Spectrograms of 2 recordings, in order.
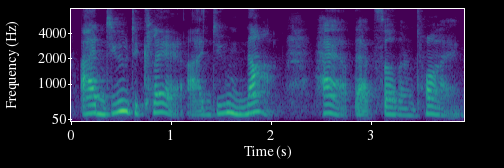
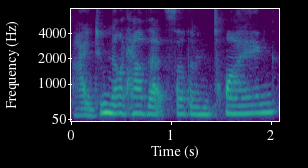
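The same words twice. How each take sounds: First: Slow, hammed-up Southern drawl on I do declare; playful put-on Southern belle accent; mock Southern twang. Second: Said in the usual way. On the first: Joking to viewers that she lacks the accent, mock Southern accent.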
